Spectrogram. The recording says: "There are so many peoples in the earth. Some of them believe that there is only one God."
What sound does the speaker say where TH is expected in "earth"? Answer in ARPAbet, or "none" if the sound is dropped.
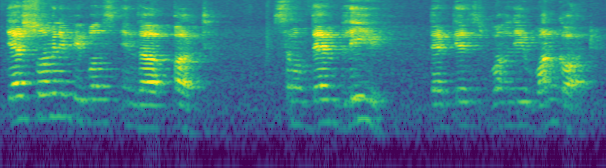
T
